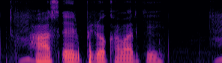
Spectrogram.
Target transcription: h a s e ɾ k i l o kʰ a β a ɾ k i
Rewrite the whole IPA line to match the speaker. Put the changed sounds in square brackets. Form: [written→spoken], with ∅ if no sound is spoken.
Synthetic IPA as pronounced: h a s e ɾ [k→p] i [l→ɾ] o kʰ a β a ɾ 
